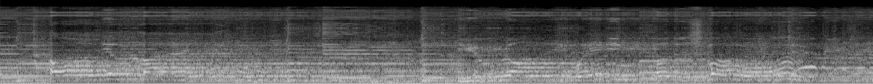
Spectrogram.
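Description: Solo acoustic guitar picked live in a large arena, heard at a distance from the audience with the hall's echo.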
